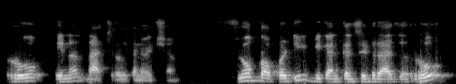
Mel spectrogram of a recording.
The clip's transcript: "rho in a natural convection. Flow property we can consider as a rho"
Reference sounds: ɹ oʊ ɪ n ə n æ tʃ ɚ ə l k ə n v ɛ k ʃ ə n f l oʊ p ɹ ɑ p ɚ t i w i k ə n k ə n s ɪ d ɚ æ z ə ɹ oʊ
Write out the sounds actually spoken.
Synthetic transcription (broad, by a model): ɹ oʊ ɪ n ə n æ tʃ ɚ ə l k ə n v ɛ k ʃ ə n f l oʊ p ɹ ɑ p ɚ t i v i k ə n k ə n s ɪ d ɚ æ z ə ɹ oʊ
